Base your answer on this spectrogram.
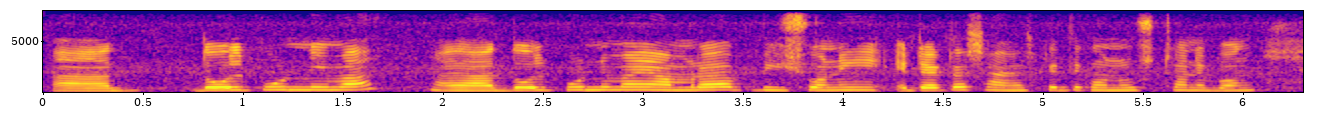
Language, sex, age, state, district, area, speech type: Bengali, female, 18-30, West Bengal, Howrah, urban, spontaneous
